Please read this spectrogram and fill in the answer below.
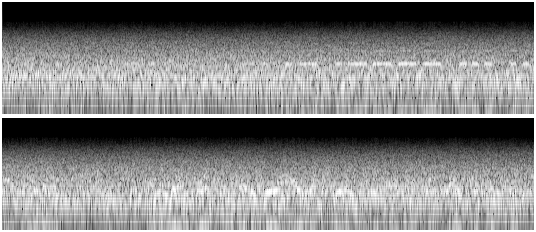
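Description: Amateur radio transceiver's speaker giving steady FM static hiss with the squelch open: no signal is coming through from the space station's crossband repeater downlink. A faint steady whistle sits under the hiss for a few seconds in the first half.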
